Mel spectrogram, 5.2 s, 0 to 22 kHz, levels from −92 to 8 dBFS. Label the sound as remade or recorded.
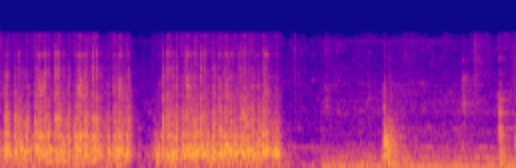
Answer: recorded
